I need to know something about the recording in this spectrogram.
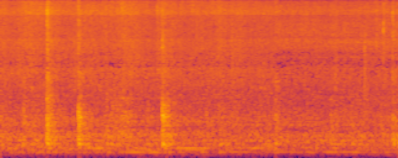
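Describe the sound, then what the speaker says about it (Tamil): Onions sautéing with curry leaves in a pan, a steady close sizzle with a few sharp clicks of a spoon stirring against the metal, no voices. "இப்போ வெங்காயம் வதங்கிட்டு இருக்குது."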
